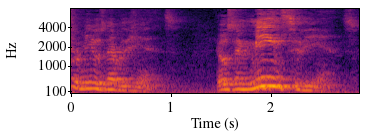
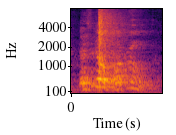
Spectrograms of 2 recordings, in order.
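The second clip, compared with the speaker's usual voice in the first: mock fight challenge; 3 semitones higher, 8 dB louder than usual.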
